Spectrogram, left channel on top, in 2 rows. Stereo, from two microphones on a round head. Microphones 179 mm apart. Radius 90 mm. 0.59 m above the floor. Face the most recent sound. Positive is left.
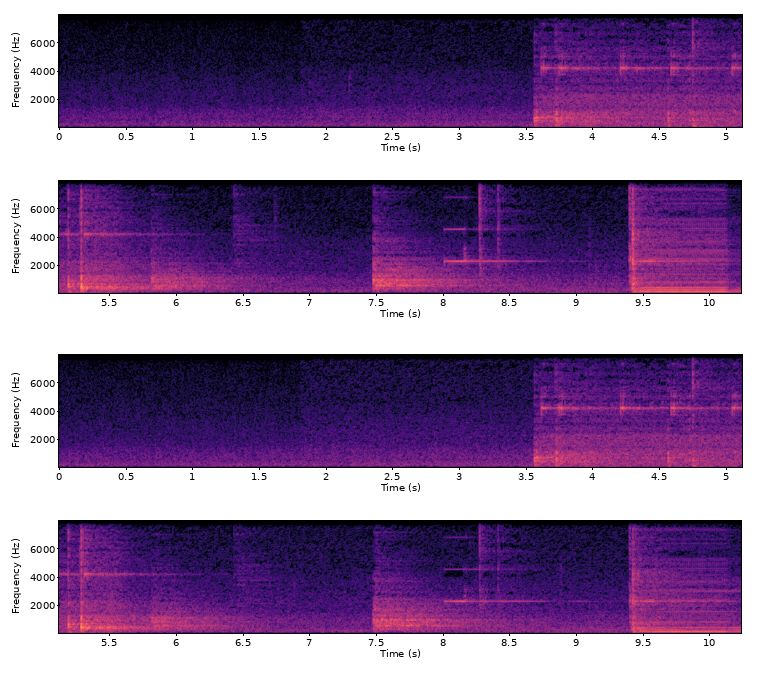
turn(degrees=35)  # may be behind; listen again after turning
